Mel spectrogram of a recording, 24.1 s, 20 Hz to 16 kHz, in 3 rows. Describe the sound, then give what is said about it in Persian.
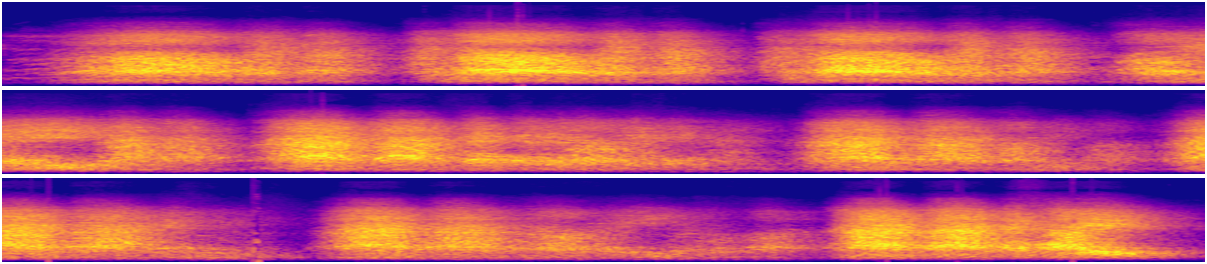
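A huge crowd on 13 Aban chants in unison, repeating a loud slogan in steady bursts of about two seconds with short pauses between, roughly ten times, the massed voices roaring throughout. “صدای رعدادهای ملت در 13 آبان امسال بلند شد. شنیدید؟”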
